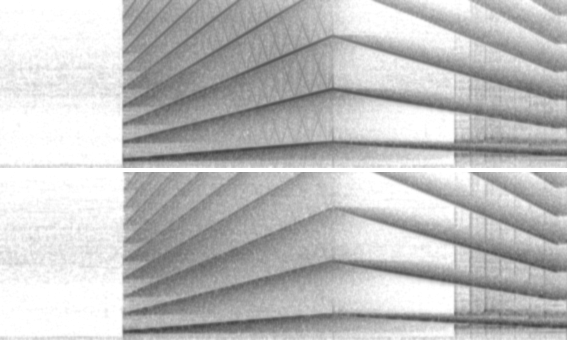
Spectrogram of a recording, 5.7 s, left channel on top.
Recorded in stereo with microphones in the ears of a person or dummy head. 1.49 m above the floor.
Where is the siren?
60° left (ahead or behind), 2 m; by 5.6 s 25° right (ahead or behind), 2.5 m.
